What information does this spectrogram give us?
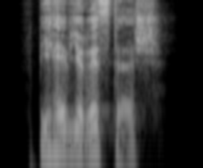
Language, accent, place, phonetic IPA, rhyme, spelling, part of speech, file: German, Germany, Berlin, [bihevi̯əˈʁɪstɪʃ], -ɪstɪʃ, behavioristisch, adjective, De-behavioristisch.ogg
- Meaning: behavioristic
